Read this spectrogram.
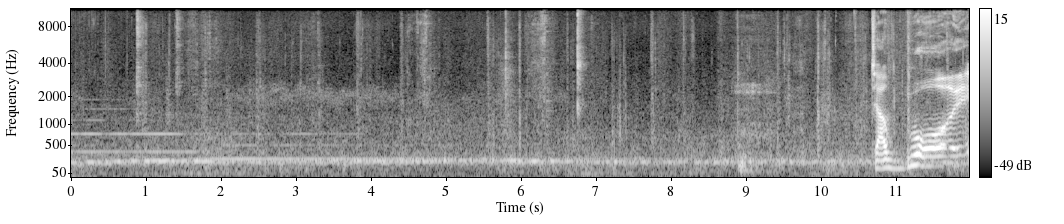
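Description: A knife scrapes and shaves wood in short strokes.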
